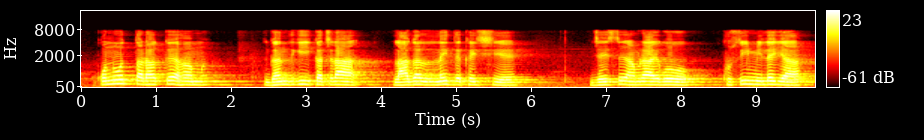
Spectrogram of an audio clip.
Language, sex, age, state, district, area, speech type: Maithili, male, 18-30, Bihar, Madhubani, rural, spontaneous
